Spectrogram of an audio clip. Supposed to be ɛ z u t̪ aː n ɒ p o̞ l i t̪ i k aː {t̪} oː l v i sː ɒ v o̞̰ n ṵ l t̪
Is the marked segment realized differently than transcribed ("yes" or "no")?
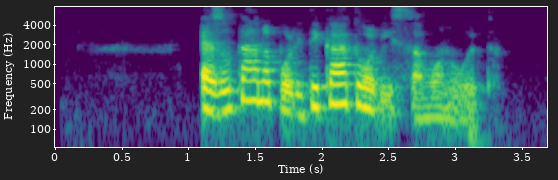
no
